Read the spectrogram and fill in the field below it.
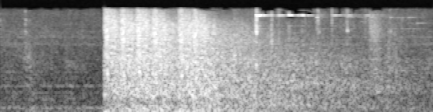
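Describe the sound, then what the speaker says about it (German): Gunfire in the video game XCOM: Enemy Unknown erupts suddenly as a loud sustained burst of shots after a short quieter stretch of game ambience, then rings on and fades slightly. "Schuss hat nicht gesessen."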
